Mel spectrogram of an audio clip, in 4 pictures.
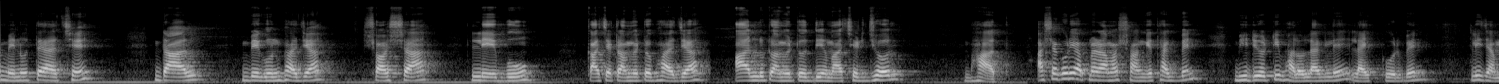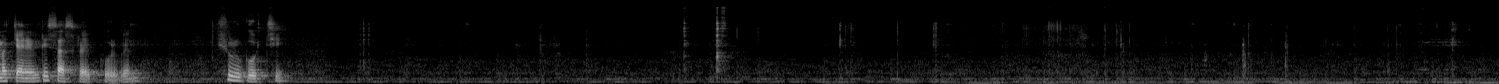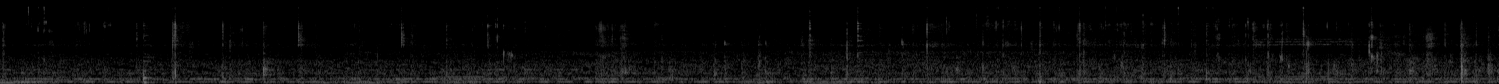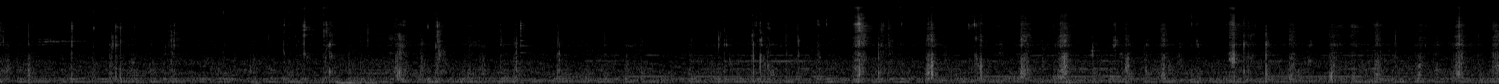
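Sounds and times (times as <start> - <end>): person chewing food: 23.4 - 51.1, 52.1 - 59.9.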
